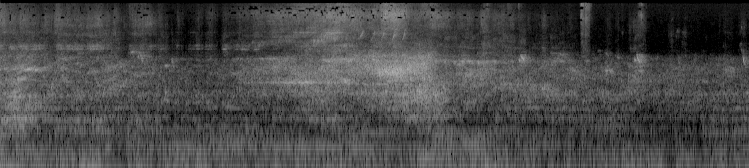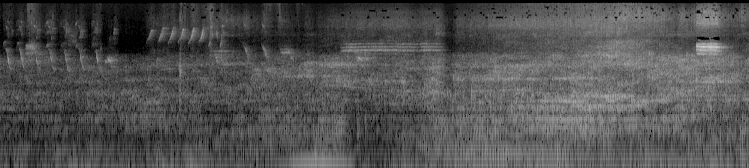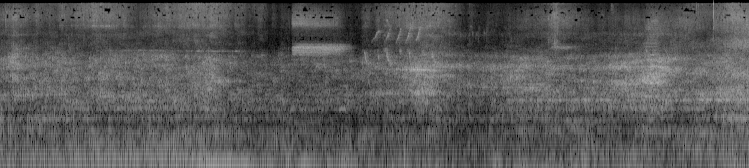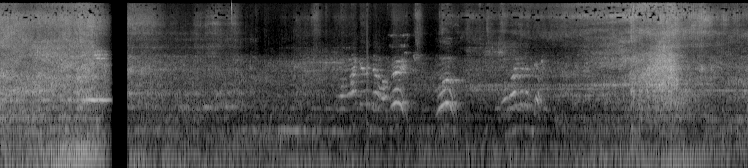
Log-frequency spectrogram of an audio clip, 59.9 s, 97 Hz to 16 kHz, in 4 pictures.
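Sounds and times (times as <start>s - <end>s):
road traffic passing: 0.0s - 59.9s
birds chirping: 9.6s - 22.7s, 35.8s - 39.7s.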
